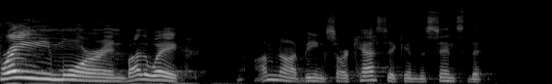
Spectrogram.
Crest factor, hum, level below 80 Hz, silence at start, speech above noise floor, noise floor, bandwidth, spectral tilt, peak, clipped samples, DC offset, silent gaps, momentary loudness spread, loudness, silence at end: 20 dB; none; -70 dBFS; 0 s; 55 dB; -83 dBFS; 15.5 kHz; -5.5 dB/octave; -8 dBFS; under 0.1%; under 0.1%; none; 15 LU; -28 LUFS; 0.7 s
